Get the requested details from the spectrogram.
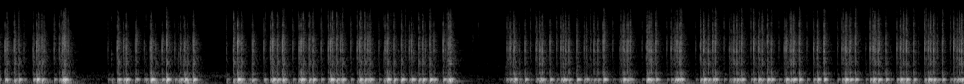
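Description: A yellow paperback book still in its clear plastic shrink wrap, lying flat on a mat, is tapped and scratched with the long nails of both hands. It produces rapid, uneven clicks and crinkly scratches with a low hollow thump around 230 Hz, broken by two short pauses.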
